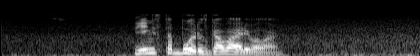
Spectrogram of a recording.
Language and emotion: Russian, angry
